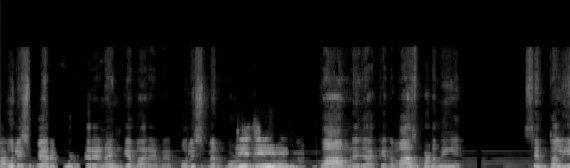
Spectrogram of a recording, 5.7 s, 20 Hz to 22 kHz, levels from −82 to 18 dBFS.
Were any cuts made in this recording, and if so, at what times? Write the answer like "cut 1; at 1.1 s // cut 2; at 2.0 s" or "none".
cut 1; at 3.1 s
